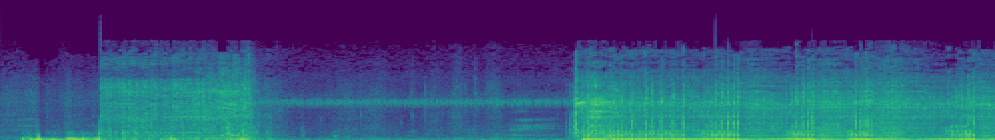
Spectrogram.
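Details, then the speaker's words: Cheap mini motorcycle, years as a decoration, tyres aired and fresh gas added, ridden outdoors on blacktop: small engine revs crisply, holds a raspy steady buzz under throttle without sputtering; running good, normal. "alright yeah this thing's running good"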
